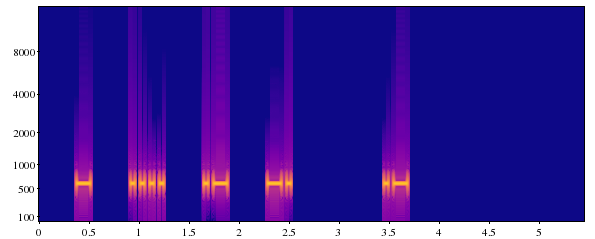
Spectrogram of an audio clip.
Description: Morse code, heard as a keyed tone, about 25 wpm, spaced as for 15 wpm, 600 Hz. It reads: THAN A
